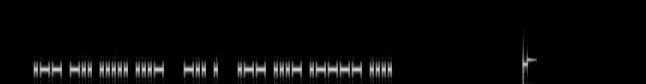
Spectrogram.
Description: Morse code, heard as a keyed tone, about 37 wpm, 700 Hz. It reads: WD5V DE WV1H
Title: USA Callsign DE Callsign - 4 Characters - 40wpm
